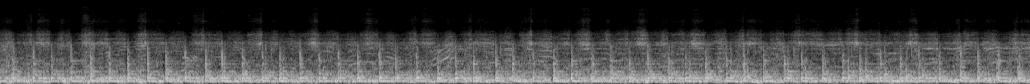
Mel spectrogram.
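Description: Santhali folk drums, a tamak' kettle drum beaten with sticks and tumdak' barrel drums, played together in a fast, dense, unbroken rhythm for the dance. A steady low held tone runs underneath.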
